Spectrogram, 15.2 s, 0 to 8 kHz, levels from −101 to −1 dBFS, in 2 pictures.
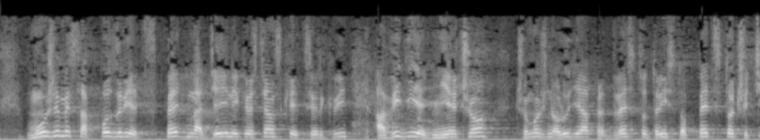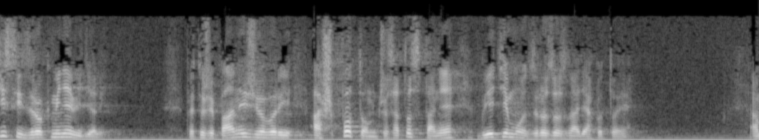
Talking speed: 155 wpm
